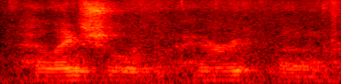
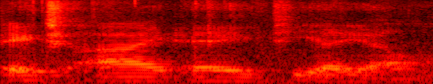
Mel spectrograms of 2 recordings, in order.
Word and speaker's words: hiatal: had a endoscopy, I believe is how you pronounce it, this morning, and it showed a halacial hernia. Is that how you're supposed to say that? Yes, sir. And so that explains his acid reflux endoscopy. It's HIATAL, halacial hernia, which is more than likely the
